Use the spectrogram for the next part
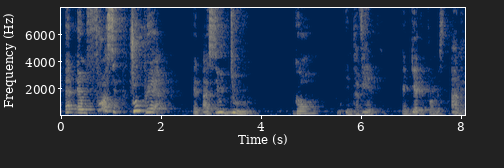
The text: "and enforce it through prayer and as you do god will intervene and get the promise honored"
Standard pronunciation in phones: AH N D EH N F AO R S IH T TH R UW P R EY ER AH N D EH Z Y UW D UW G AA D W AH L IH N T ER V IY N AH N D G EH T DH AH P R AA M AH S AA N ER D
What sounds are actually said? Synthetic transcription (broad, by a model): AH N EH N F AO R S IH T T R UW P R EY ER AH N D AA S Y UW D UW G AA D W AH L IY N T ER V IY N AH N G EH T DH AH P R AA M AH S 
